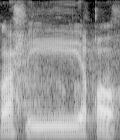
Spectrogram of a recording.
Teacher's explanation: زیر حی راحی قاف دو زیر قن رحیق آگے وقف رحیق وقف کی حالت میں ہم قلقلہ کریں گے قاف کو ظاہر کریں گے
